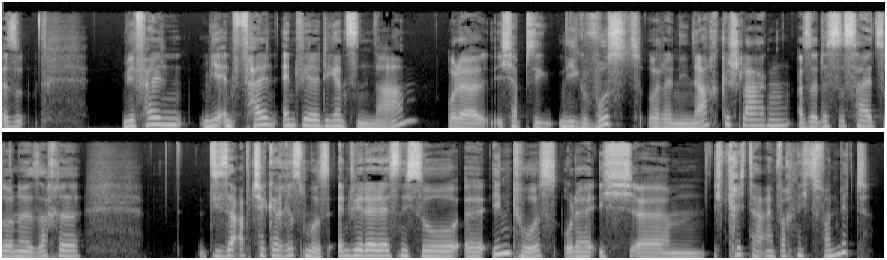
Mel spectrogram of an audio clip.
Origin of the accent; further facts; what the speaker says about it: Northern Germany, Germany; now in Hesse, Germany; als Kind, ich komme ja auch aus dem Norden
